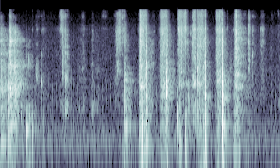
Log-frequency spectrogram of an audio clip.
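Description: A deck of tarot cards picked up and shuffled by hand: a short rustle at first, then a quick run of crisp card snaps and flicks in the second half.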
